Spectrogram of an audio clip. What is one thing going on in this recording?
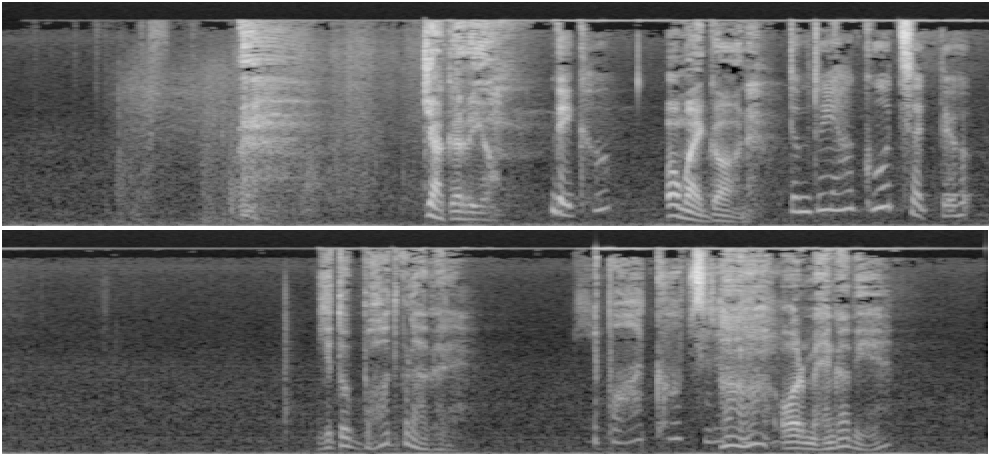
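A young woman talks softly and close by.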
